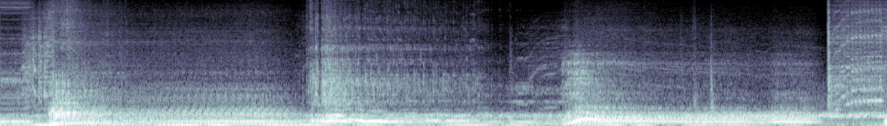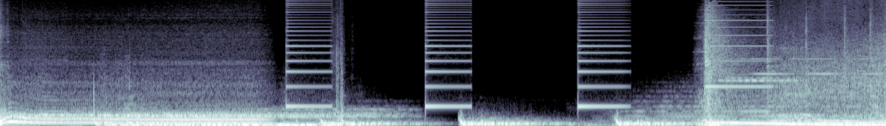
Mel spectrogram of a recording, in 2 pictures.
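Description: A sports car engine revs loudly and then rumbles at idle.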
